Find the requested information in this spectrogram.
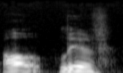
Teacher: All live is a consonant-consonant linking of similar consonant sounds.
